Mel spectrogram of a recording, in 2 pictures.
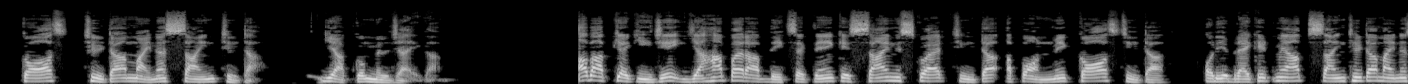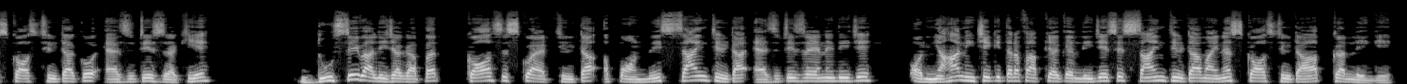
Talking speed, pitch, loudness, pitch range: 160 wpm, 145 Hz, -15 LUFS, 130-165 Hz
